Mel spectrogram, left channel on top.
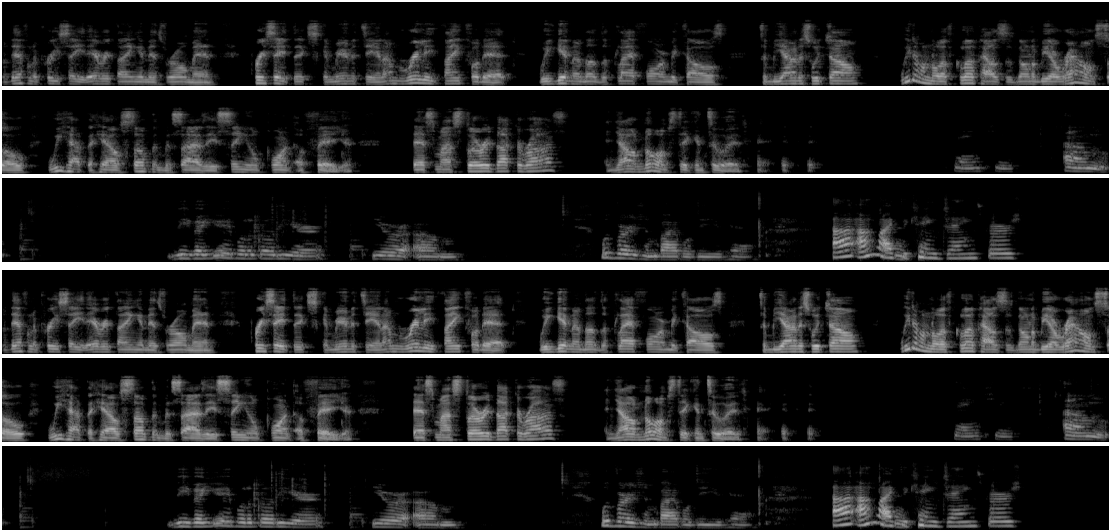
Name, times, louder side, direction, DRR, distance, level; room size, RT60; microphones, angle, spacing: voice 1, 0.0-5.0 5.4-7.2 7.6-8.6 9.0-14.8 15.2-16.7 17.1-18.7, right 3 dB, 45° right, 1.1 m, -30 dB
voice 2, 20.6-21.2 21.7-22.7 23.8-26.7 27.7-29.7 31.1-31.2, right 2 dB, 70° right, 1.8 m, -37 dB
voice 3, 30.4-32.3, right 2 dB, 10° right, 0.5 m, -30 dB
7.5 x 4.4 x 3.6 m
head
